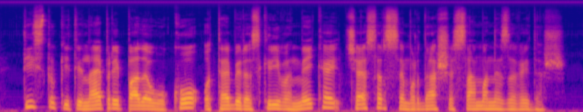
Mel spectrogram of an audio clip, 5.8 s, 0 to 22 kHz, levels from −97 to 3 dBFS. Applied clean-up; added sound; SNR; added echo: none; none; none; none.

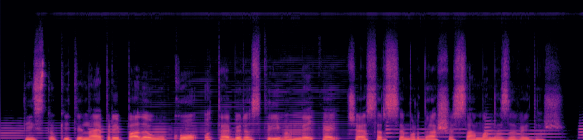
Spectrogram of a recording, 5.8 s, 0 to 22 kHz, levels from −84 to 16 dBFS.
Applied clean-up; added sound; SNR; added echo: neural mask model RNNoise.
